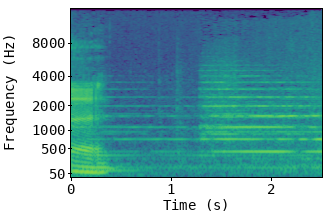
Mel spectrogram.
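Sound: cathedral church bell ringing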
